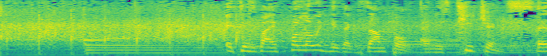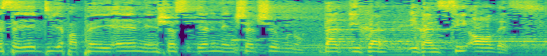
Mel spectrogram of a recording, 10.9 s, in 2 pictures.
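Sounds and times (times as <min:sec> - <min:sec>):
audience clapping: 0:00.0 - 0:07.0
speech: 0:00.8 - 0:01.1, 0:02.2 - 0:10.9.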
